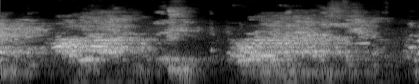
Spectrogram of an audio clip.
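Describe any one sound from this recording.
A group of children sings a slow hymn together in a large echoing hall.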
